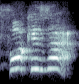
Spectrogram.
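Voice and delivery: high, loud outburst of bafflement; mock disbelief. Co-host has no idea who the artist is, loud mock disbelief.

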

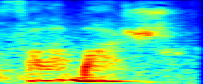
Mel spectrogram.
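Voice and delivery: hushed, secretive whisper. Retold or imitated. The watcher warns the dreamer to keep quiet, whispering. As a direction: breathe it out like a secret warning.

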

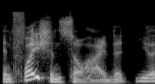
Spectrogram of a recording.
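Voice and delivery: ordinary talk, nothing marked

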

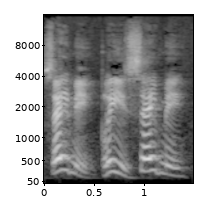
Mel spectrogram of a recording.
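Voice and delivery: loud, high acted plea for rescue; mock desperate cry. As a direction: shout for help as the drowning swimmer. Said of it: "he cries out".

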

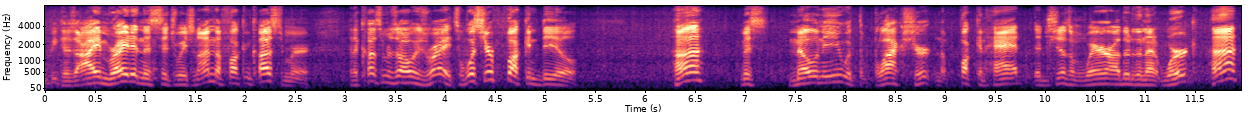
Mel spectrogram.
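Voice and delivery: sudden agitated rant; indignant customer. Acted. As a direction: flip from apology into righteous outrage. Apology flips into acted quarrel.

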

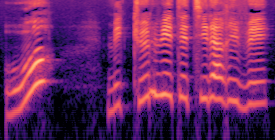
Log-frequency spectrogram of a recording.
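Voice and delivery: loud, high-pitched gasp of wonder; astonished. A narrator's reading. Narrator reacts to the duckling's reflection, astonished. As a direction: burst out in amazement.

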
